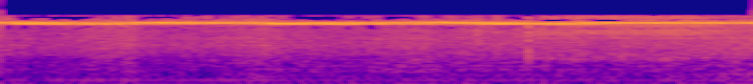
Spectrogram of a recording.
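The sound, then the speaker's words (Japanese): Bell crickets chirping in a steady, high, ringing trill that holds without a break, with faint background hiss and no voices. “今朝もそうですが鈴虫の声が一段と大きくなるんですね”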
